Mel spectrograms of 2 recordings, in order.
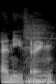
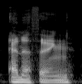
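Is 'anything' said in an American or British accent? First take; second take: American; British. First: It is said in an American accent. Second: It is said in a British accent. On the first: The accent the character should have. The speaker calls it right. "the actual American accent" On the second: The actor's real accent slipped through. The speaker calls it wrong. "he says anything instead of anything"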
